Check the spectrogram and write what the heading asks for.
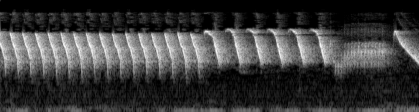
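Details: A canary sings a long, fast stream of high downslurred notes that slows into wider sweeps, then a brief buzzy phrase and a final falling whistle.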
